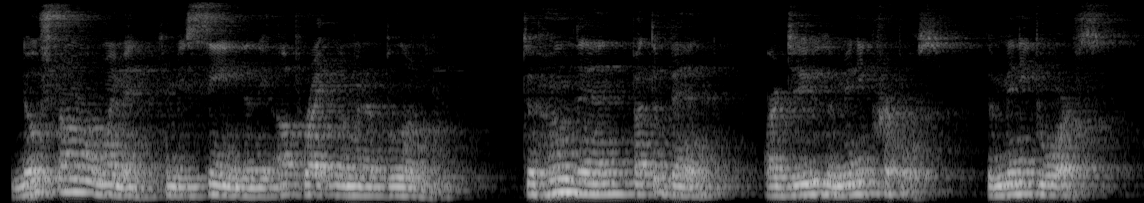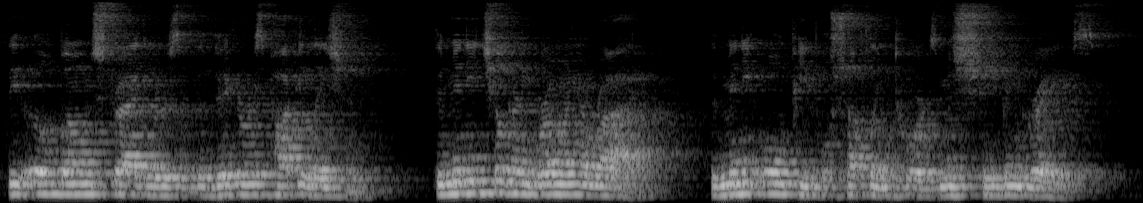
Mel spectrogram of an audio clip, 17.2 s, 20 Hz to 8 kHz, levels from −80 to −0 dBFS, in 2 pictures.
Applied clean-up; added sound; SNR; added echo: none; none; none; reverberation time 1.0 s.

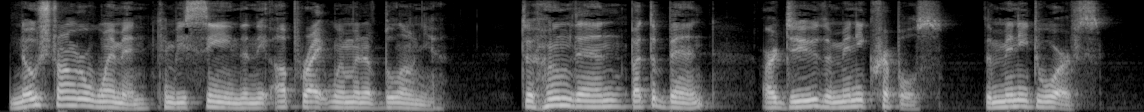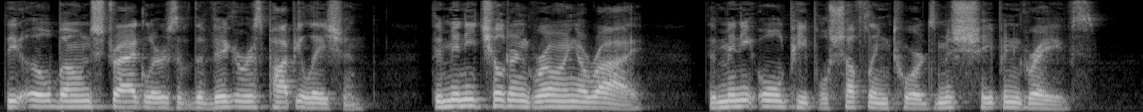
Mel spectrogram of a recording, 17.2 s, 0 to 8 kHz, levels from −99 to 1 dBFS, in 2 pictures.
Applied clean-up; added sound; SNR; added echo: none; none; none; none.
